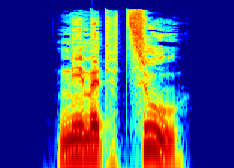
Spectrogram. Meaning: second-person plural subjunctive I of zunehmen
- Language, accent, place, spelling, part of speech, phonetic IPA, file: German, Germany, Berlin, nehmet zu, verb, [ˌneːmət ˈt͡suː], De-nehmet zu.ogg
